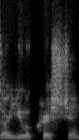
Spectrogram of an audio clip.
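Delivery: whispered speech. Retelling what a man peeking around the corner asked, retelling a whisper.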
